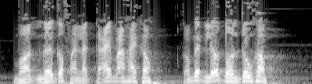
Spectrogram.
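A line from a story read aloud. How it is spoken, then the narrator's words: Barked question. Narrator (Vietnamese): Bao Đà Thắng cất tiếng quát hỏi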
